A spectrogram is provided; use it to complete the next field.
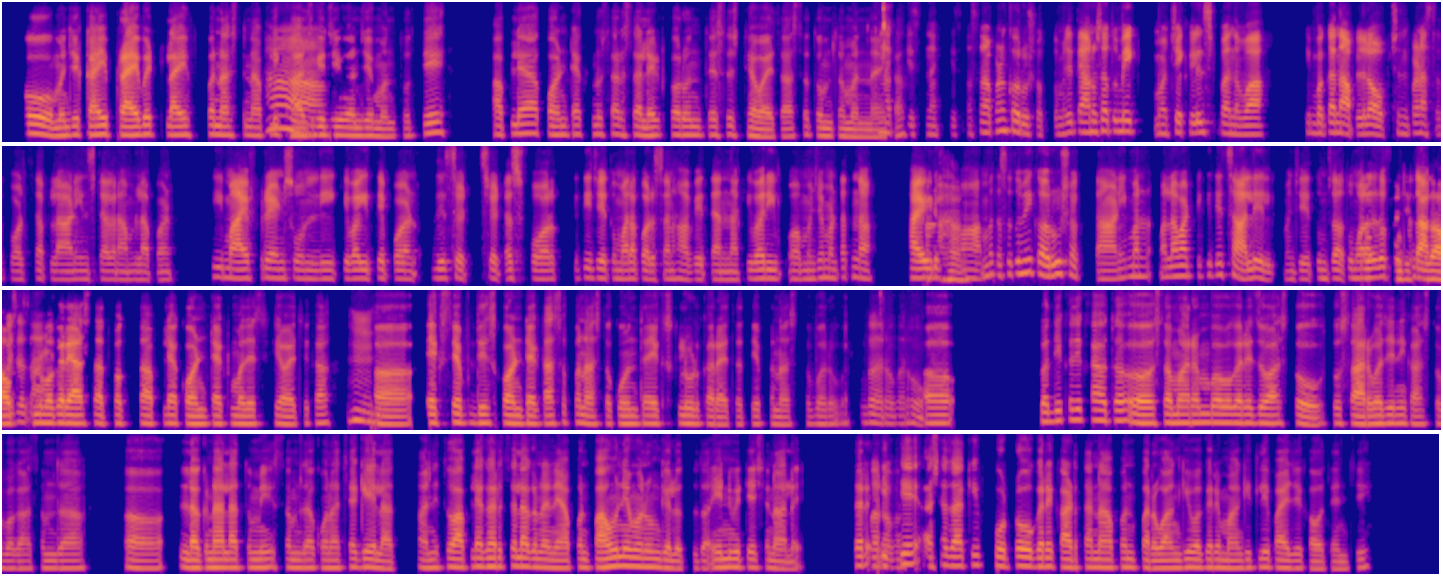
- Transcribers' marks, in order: in English: "प्रायव्हेट लाईफ"; in English: "कॉन्टॅक्टनुसार सलेक्ट"; "सिलेक्ट" said as "सलेक्ट"; tapping; in English: "चेक-लिस्ट"; in English: "माय फ्रेंड्स ओनली"; in English: "दि स्टेट स्टेटस फॉर"; in English: "पर्सन"; in English: "रीड फॉर"; in English: "हाईड"; in English: "कॉन्टॅक्टमध्येच"; in English: "इक्सेप्ट धिस कॉन्टॅक्ट"; in English: "एक्सक्लूड"; in English: "इन्व्हिटेशन"
- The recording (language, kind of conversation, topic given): Marathi, podcast, इतरांचे फोटो शेअर करण्यापूर्वी परवानगी कशी विचारता?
